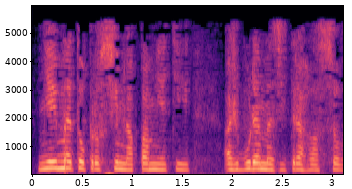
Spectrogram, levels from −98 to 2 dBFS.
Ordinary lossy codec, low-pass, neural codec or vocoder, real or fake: MP3, 24 kbps; 5.4 kHz; none; real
